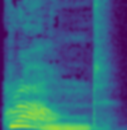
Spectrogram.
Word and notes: ground: British English

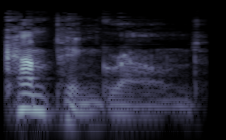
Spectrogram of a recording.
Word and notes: camping ground: British English

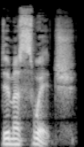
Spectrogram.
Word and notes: dimmer: British English

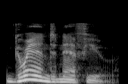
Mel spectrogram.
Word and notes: grandnephew: British English

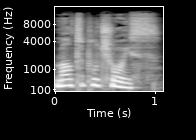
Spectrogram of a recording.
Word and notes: multiple-choice: British English

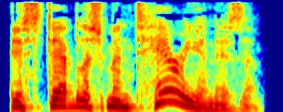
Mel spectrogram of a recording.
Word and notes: establishmentarianism: British English

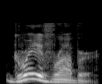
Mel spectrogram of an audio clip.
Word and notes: graverobber: British English

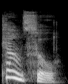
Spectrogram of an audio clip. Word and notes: counsel: British English

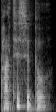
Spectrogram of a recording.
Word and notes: participle: British English

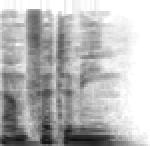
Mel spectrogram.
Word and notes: amphetamine: British English

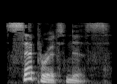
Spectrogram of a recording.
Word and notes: separateness: British English

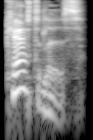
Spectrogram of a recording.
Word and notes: casteless: British English

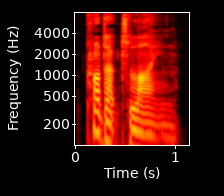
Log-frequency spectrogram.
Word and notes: product line: British English

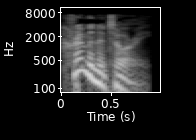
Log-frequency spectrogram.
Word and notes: criminatory: British English

